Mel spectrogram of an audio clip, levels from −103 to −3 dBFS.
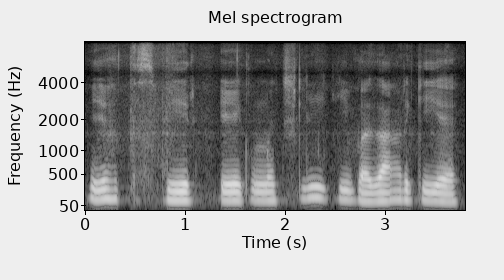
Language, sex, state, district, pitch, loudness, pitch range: Hindi, male, Bihar, Kishanganj, 115 Hz, -26 LUFS, 110-125 Hz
